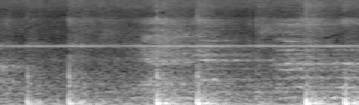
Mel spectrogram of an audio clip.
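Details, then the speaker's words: Abdominal percussion for shifting dullness to test for fluid (ascites): about five soft, hollow finger taps moving from the umbilicus laterally to the right, where tympany gives way to dullness; quiet room. "Timpani, timpani, timpani sampai terjadi perubahan bunyi. Timpani berubah menjadi redup."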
